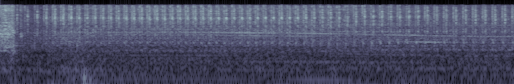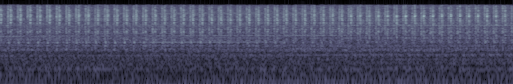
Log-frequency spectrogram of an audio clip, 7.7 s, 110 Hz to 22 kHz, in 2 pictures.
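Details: Daihatsu Hijet S320V engine at idle: fast even ticking keeping time with the engine, a top-end tick; valve lash adjustment done later, cause not confirmed.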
